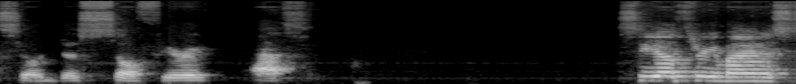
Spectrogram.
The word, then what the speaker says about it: sulfuric acid: That is called sulfuric acid. All right, sulfuric. Again, add the UR before the ic ending. Again, no hydro. All right, so just sulfuric acid.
